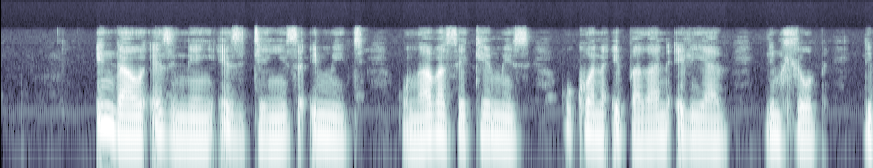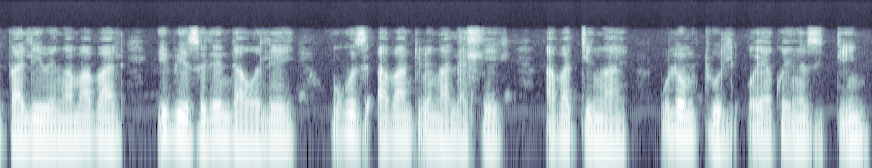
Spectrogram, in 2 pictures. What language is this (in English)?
North Ndebele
